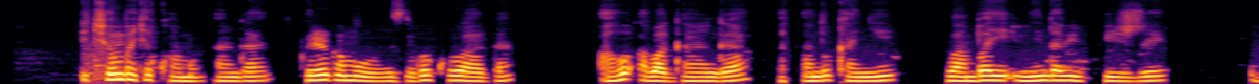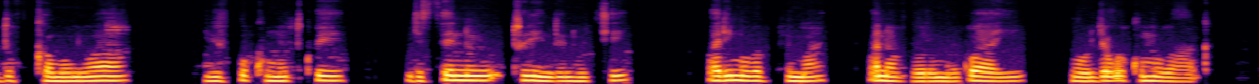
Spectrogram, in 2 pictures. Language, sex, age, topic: Kinyarwanda, female, 18-24, health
